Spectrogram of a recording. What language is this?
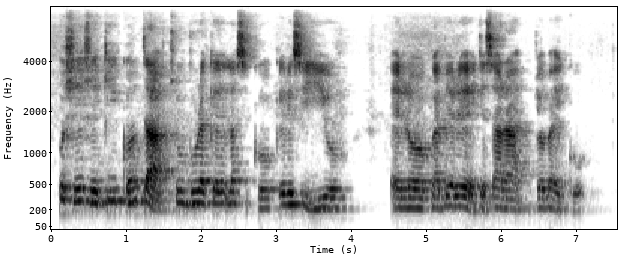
Yoruba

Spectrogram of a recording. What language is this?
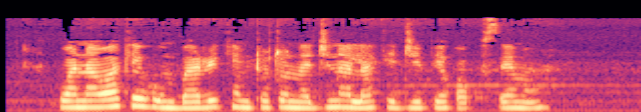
Swahili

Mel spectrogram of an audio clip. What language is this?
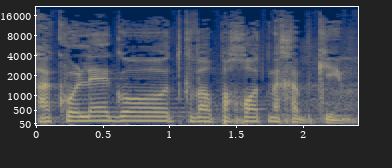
Hebrew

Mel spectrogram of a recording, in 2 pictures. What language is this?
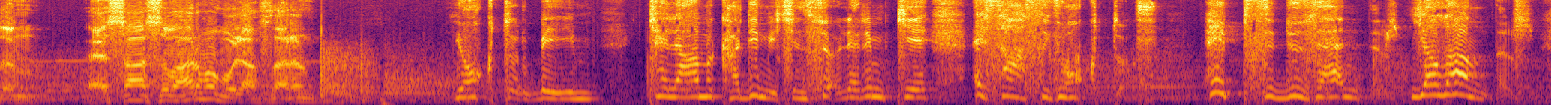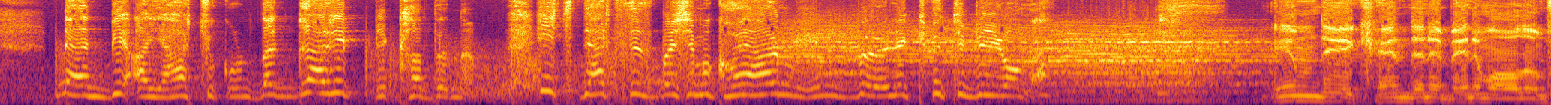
Turkish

